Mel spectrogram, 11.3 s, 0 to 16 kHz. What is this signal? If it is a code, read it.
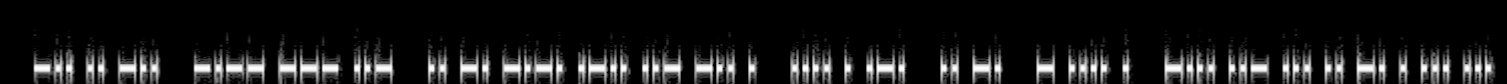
Morse code, heard as a keyed tone, about 32 wpm, 700 Hz. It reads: DID YOU INCLUDE HER IN THE BUSINESS
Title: Sentences from Top 1000 Words - Review Part 3 - 30wpm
